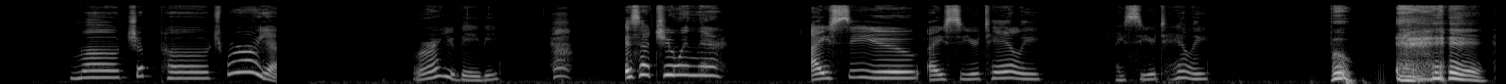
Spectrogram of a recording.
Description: makes up silly songs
